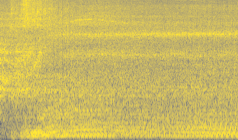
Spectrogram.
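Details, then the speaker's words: Former world's fastest Ford Mustang Cobra, restored, after the throttle blade stop is set with the idle air control motor unplugged: engine catches, flares, then settles to a steady idle without dying as it did before; startup fueling may still need adjustment. "Much better startability. We might have to make a little bit more adjustment to the fueling at startup, but that's really nice. Before, it would have died out by now."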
